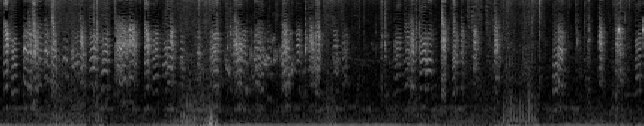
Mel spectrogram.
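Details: Bathing zebra finches or Bengalese finches kept as pets. A busy chorus of short harmonic chirps runs throughout, with soft thumps and splashes, a brief low voice-like sound and a background hum.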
